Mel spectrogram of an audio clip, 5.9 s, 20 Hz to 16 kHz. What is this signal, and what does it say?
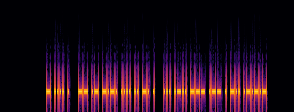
Morse code, heard as a keyed tone, about 44 wpm, 700 Hz. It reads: THE MACHINE SLOWED.
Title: A Sound Of Thunder 45wpm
